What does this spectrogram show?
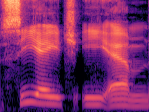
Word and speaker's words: chem: I'm not gonna change it to K-E-M, because in English, C-H-E-M spells chem.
